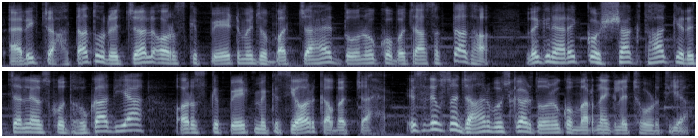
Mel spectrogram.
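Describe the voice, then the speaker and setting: A woman with a low voice retells a movie's plot in a dramatic storytelling manner. She talks to viewers directly, as if to friends. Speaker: movie recap narrator.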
